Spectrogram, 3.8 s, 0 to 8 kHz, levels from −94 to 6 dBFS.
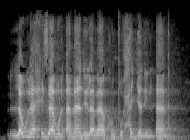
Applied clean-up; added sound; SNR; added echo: none; none; none; none.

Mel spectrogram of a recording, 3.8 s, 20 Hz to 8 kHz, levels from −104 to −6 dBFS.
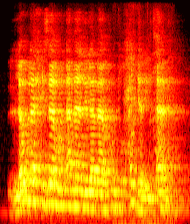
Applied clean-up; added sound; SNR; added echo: neural separator model SepFormer DNS4.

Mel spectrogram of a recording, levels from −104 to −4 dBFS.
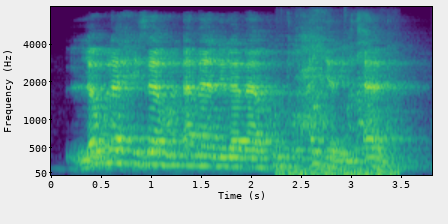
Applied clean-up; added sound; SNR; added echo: none; Bird; 8 dB; reverberation time 0.9 s.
